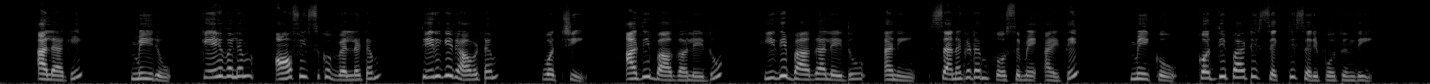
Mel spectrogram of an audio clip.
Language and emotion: Telugu, neutral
